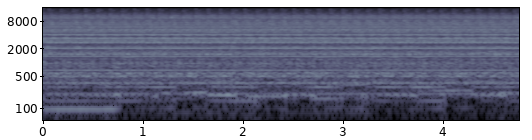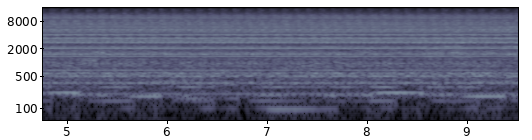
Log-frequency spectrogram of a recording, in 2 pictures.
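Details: Yaskawa DC servo drive CPCR-MR-152G on bench test with 220 V three-phase applied, motor running clockwise and speed set by potentiometer. Smooth, even motor whir with a steady high whine and no knocks or roughness; normal running.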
